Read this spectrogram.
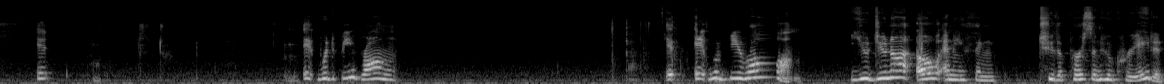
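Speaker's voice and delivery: acted-out whisper, in character. Acting out how she whispers to him in the story: acted-out whisper. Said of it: "So she whispers to him".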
